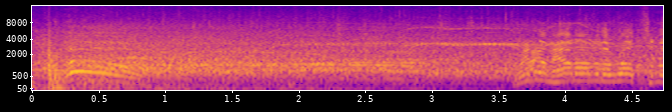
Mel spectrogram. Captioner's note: spectators cheering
